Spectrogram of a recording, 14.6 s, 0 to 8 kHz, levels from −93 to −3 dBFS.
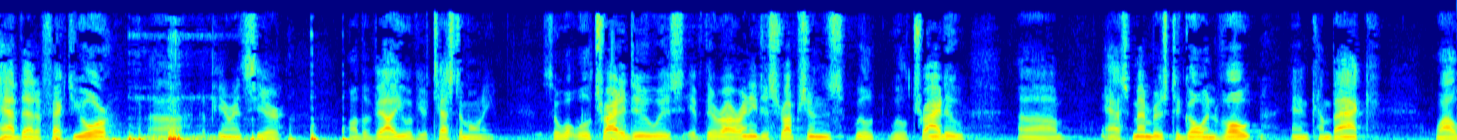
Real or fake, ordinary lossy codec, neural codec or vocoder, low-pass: real; MP3, 32 kbps; none; 7.2 kHz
